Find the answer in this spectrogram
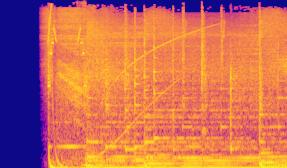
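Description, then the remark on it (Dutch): A loud radio jingle bursts in after a brief silence, with bright layered synth chords, a rising sweep and deep sustained bass, like a news intro blended on top. No one speaks. “Ik kan hem ook doen uh, met nieuws en eh, zonder nieuws.”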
